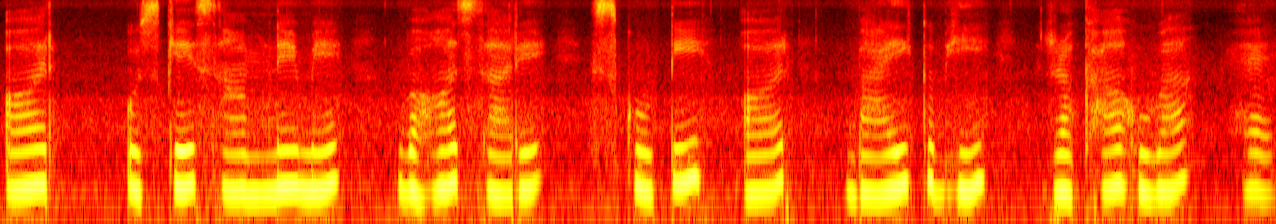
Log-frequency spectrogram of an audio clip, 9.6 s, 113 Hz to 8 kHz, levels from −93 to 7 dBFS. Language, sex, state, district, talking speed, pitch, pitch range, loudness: Hindi, female, Chhattisgarh, Raipur, 80 wpm, 220 Hz, 210-235 Hz, -17 LUFS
